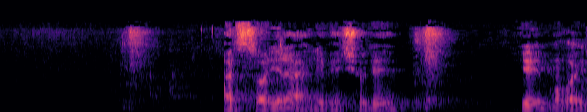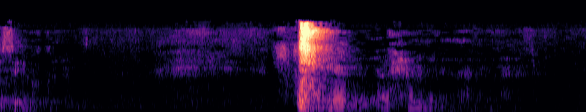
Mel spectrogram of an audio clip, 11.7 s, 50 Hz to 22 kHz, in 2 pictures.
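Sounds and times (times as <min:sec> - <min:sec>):
speech: 0:02.2 - 0:04.4, 0:05.2 - 0:06.3, 0:09.2 - 0:10.4
person sneezing: 0:04.2 - 0:04.6, 0:08.6 - 0:09.4.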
